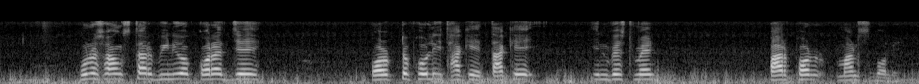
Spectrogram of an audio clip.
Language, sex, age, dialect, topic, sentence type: Bengali, male, <18, Northern/Varendri, banking, statement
